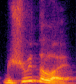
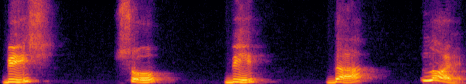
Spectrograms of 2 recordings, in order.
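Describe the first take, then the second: First: The word is said in one unbroken chunk. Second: The word is broken into five separate chunks. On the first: "একবারে ... একটা।" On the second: "কয়টা হইলো? পাঁচটা।"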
